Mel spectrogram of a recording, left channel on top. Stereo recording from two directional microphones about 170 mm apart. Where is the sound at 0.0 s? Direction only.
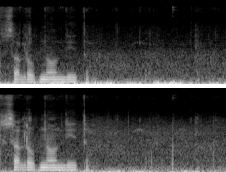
10° left (ahead or behind).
